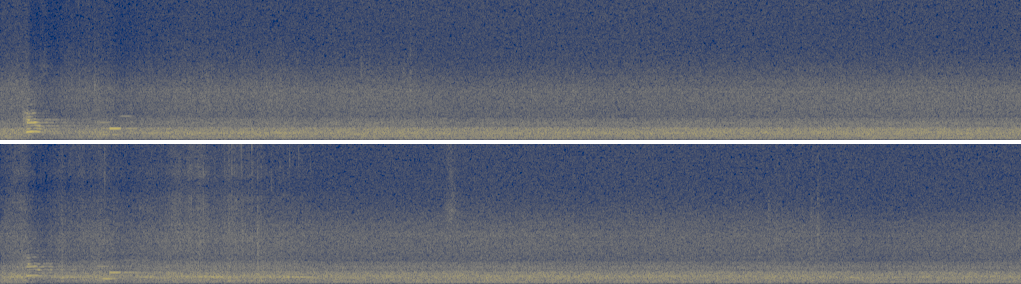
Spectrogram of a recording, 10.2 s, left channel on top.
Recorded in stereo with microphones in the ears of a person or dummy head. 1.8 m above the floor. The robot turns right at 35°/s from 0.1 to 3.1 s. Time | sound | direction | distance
0.2 | a man speaking | 35° left (ahead or behind) | 3.5 m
